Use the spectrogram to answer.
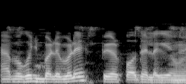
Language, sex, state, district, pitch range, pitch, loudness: Hindi, male, Uttar Pradesh, Lucknow, 110-125 Hz, 120 Hz, -13 LUFS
